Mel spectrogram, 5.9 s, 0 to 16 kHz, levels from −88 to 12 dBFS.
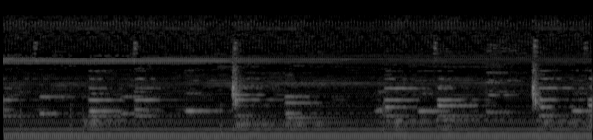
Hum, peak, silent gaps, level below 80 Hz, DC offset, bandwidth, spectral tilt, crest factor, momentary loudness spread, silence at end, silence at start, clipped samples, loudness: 50 Hz at -60 dBFS; -30 dBFS; none; -62 dBFS; under 0.1%; 11.5 kHz; -2.5 dB/octave; 22 dB; 9 LU; 0 s; 0.05 s; under 0.1%; -50 LUFS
